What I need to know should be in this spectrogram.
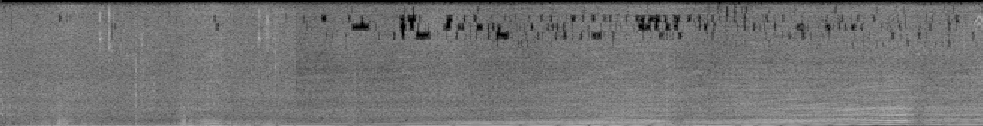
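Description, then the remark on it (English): A motorcycle engine in a music video revs and accelerates steadily in the evening, a man riding with another man, its pitch climbing through several gear shifts, loud with no voices. “He's like on a motorcycle with a gentleman, and it's in the evening, probably in Jamaica.”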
